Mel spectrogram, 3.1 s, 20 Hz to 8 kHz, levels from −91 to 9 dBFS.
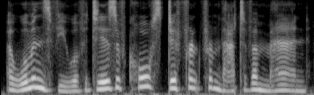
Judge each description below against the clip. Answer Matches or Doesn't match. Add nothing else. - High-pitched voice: Matches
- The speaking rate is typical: Doesn't match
